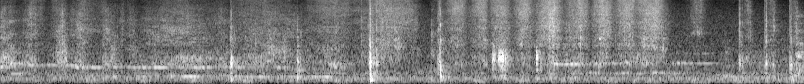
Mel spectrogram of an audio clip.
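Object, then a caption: Glossy paper magazine cover. Fingertips and short nails rub, trace and scratch across the glossy paper cover of a closed car magazine lying flat on a dark table, its pages backing the thin cover so it isn't hollow. The sound is a quiet, hissy, bright rubbing and scraping, broken by a few sharp, short clicks from nail contact.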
